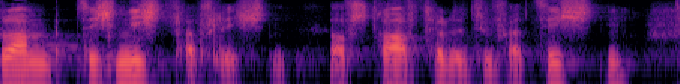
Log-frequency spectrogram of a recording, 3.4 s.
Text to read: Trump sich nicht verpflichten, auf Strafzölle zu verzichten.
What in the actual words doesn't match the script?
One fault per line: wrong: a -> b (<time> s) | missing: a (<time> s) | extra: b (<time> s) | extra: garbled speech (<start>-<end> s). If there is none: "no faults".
no faults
